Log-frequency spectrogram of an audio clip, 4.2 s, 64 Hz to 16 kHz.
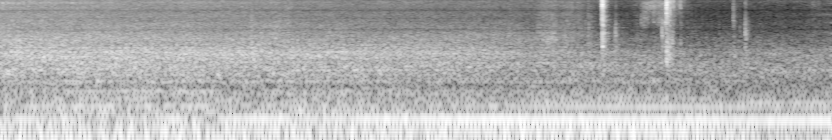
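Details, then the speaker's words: Daihatsu Terios 4x4 rolling in neutral on test drive: steady low hum/growl under road noise from the front; mechanic suspects front differential or driveshaft area, title points to wheel bearing, unconfirmed. "यह अब clear cut आवाज आ रही है य हमने गाड़ी न्यूट्रल कर द इस वक्त और इसके अंदर मुसलसल आवाज आ रही है"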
